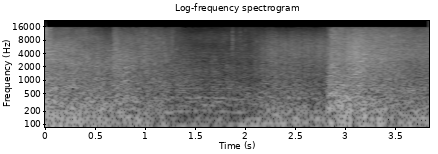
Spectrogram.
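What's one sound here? A whirlwind roars and whooshes.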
